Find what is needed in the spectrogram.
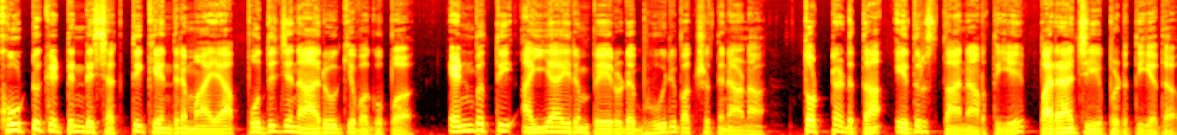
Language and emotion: Malayalam, neutral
